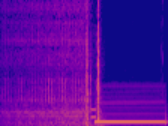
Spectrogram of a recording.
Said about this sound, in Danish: Så han tager telefonen og ringer til kommunen.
